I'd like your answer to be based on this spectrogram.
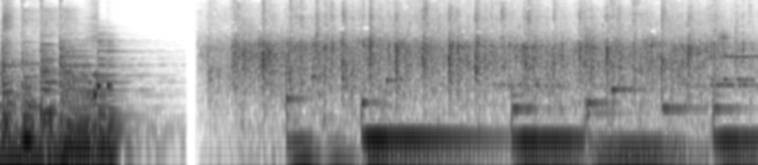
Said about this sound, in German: Schweiz klatscht. Und zwar wortwörtlich für all die Heldinnen und Helden, die in diesen außergewöhnlichen Zeiten Außergewöhnliches leisten.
